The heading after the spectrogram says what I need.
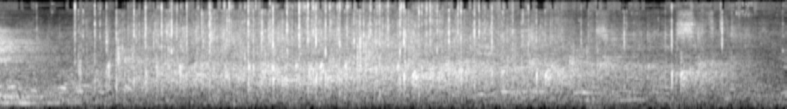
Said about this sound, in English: A big round of applause for Dinesh ji.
